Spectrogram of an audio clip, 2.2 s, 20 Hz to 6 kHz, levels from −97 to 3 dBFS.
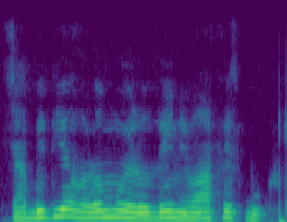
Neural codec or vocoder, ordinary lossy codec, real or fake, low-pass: none; none; real; 5.4 kHz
